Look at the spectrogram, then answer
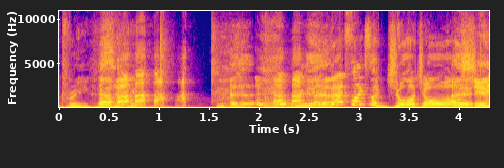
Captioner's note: Garnt laughing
